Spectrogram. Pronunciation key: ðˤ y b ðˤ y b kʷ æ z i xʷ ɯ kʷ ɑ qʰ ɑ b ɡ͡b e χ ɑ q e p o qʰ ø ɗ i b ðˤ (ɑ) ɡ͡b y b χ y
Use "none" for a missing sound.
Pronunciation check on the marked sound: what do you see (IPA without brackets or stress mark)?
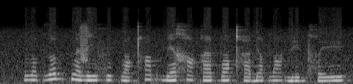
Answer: ɑ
